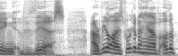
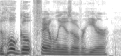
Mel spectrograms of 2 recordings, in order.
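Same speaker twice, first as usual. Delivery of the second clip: plain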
